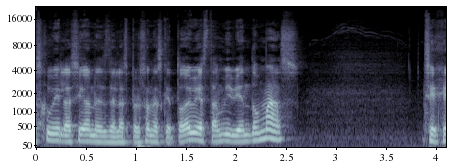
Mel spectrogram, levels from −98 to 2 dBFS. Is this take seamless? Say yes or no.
yes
